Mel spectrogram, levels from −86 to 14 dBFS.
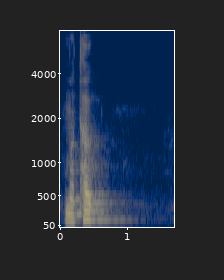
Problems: none marked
